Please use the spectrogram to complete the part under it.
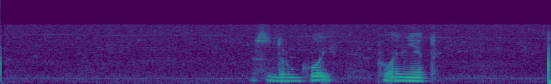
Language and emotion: Russian, sad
